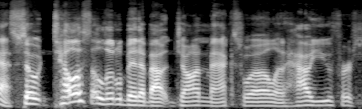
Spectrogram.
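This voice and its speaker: A man's normal speaking voice at a medium pitch, with ordinary pitch variation and a moderate pace. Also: very clean recording, silent background. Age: 50s. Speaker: podcast host. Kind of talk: casual interview. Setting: studio.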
